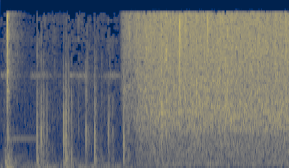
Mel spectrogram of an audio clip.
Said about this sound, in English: It has been raining all night, and now the garden is very wet.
